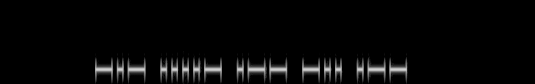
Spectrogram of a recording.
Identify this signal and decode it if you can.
Morse code, heard as a keyed tone, about 22 wpm, 700 Hz. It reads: K4WDW
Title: USA Call Signs - 5 Characters - 3x Character Spacing - 22wpm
